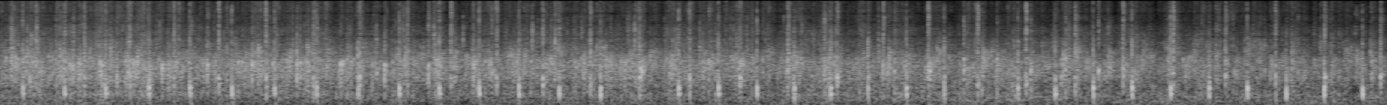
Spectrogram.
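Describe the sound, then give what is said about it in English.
Sustained audience applause fills the room, a dense, steady wash of many hands clapping at once, loud throughout with no voices rising above it, given as a final round of applause at the close of an evening event. “Please join me in a final round of applause for this amazing.”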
